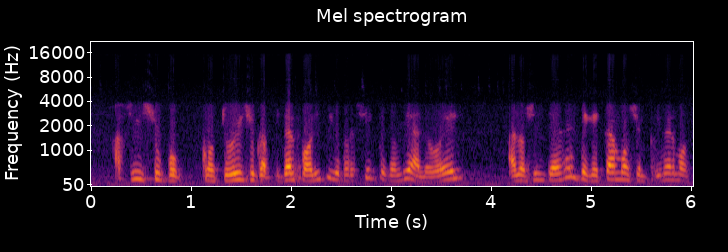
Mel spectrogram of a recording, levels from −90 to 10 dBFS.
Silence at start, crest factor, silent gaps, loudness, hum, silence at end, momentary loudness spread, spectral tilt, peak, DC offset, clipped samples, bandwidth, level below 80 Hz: 0.25 s; 20 dB; none; -24 LUFS; none; 0.05 s; 12 LU; -8.5 dB/octave; -4 dBFS; under 0.1%; under 0.1%; 5.6 kHz; -62 dBFS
